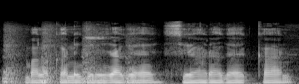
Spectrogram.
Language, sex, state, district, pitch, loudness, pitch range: Chakma, male, Tripura, Dhalai, 90 Hz, -15 LUFS, 90-95 Hz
